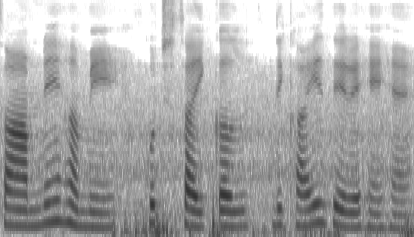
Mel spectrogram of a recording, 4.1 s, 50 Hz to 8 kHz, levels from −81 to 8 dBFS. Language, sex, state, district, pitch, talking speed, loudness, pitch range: Hindi, female, Chandigarh, Chandigarh, 200 Hz, 115 wpm, -18 LUFS, 185-215 Hz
